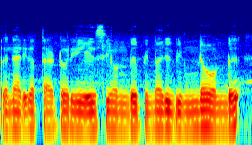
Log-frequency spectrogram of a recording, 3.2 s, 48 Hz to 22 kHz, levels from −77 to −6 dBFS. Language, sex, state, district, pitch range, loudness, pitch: Malayalam, male, Kerala, Kollam, 95-100 Hz, -16 LUFS, 100 Hz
